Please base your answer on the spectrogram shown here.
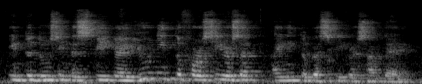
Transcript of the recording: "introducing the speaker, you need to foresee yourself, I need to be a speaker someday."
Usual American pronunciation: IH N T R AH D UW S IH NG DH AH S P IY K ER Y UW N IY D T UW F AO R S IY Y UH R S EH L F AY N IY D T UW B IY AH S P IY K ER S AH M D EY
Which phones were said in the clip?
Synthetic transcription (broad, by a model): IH N T R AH D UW S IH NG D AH S P IY K ER Y UW N IY D T UW F AO R S IY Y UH R S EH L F AY N IY D T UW B IY S P IY K ER S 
